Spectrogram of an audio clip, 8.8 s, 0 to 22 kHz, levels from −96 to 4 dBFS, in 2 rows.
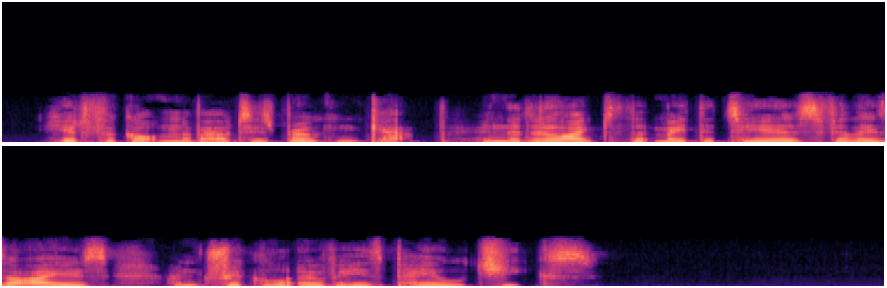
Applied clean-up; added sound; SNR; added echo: none; none; none; none.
